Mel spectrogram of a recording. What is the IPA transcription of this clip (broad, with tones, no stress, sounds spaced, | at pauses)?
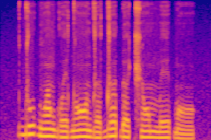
d u˦ ɡʷ ã˧ ɡʷ e˨ d ɔ̃˧ d ə˨ d ə˦ ɗ ə˧ t͡ʃ ɔ̃˧ m e˧ ɓ ɔ̃˨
